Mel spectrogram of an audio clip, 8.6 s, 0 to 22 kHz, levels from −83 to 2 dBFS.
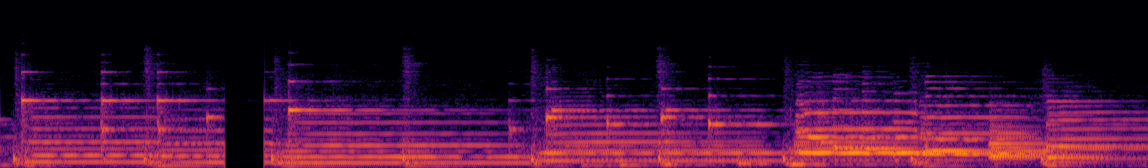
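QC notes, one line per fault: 1.68–1.98 s, 24-bit alignment error (too quiet): for this 0.3 s stretch the sound stays clean but drops by about 48 dB and all but vanishes. The samples sat in the low three bytes of each 32-bit word, but were read as full 32-bit integers, so every value shrank by a factor of 256.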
